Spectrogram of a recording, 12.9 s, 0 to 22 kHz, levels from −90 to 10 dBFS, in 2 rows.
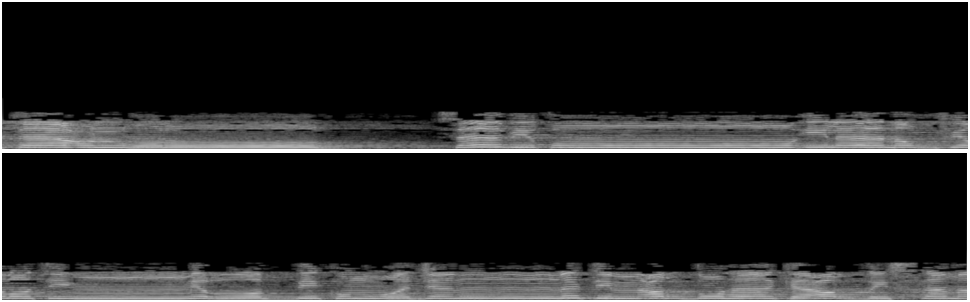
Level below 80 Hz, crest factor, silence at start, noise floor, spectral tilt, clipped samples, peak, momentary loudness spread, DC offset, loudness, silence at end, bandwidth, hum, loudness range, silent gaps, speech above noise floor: -68 dBFS; 16 dB; 0 s; -40 dBFS; -7.5 dB/octave; under 0.1%; -4 dBFS; 6 LU; under 0.1%; -19 LUFS; 0 s; 5.8 kHz; none; 2 LU; none; 20 dB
